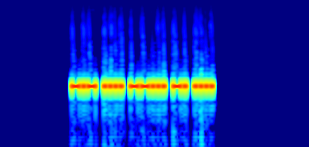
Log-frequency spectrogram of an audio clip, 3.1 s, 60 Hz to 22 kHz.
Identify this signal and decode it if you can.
Morse code, heard as a keyed tone, about 46 wpm, 700 Hz. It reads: KH7NH
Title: USA Call Signs - 2x Character Spacing - 45wpm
